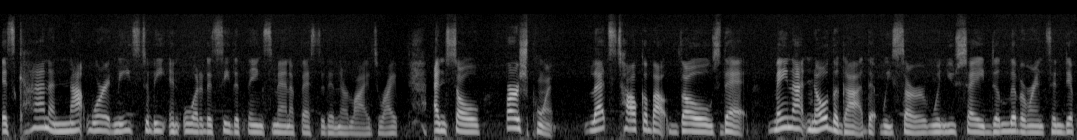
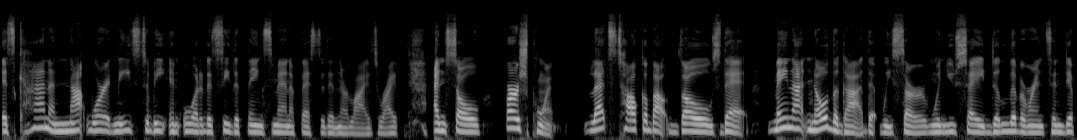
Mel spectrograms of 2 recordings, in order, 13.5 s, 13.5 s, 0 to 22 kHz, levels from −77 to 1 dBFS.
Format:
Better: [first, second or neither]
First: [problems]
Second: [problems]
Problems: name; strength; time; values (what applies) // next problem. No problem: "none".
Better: second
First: hiss; faint; throughout; 20 dB below the speech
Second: none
